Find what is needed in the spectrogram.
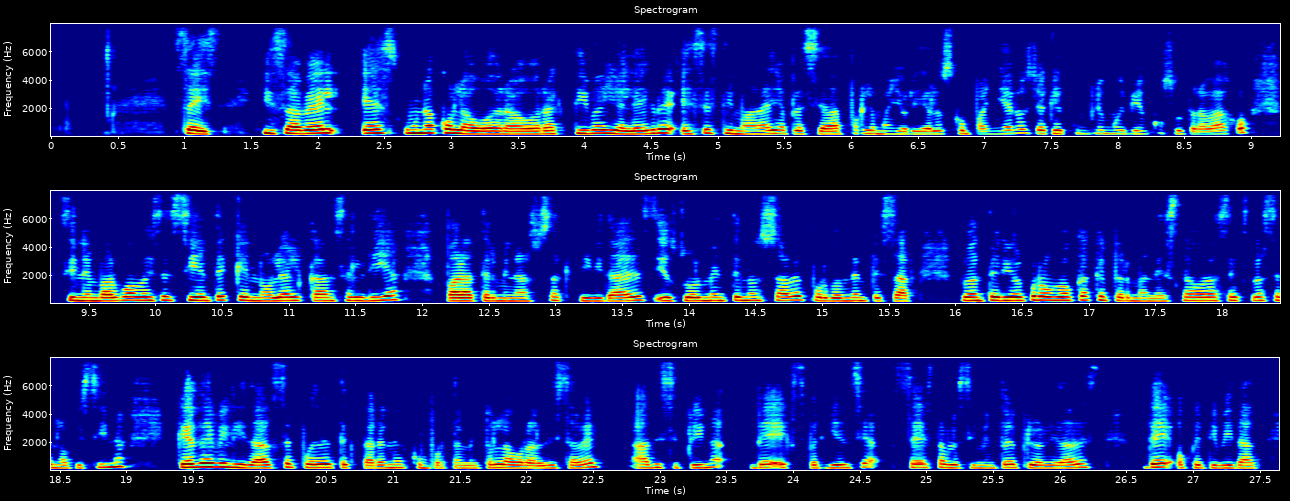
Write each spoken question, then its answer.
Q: ¿Qué debilidad se puede detectar en el comportamiento laboral de Isabel?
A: Y la respuesta correcta es la C, establecimiento de prioridades.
